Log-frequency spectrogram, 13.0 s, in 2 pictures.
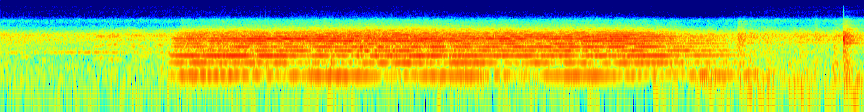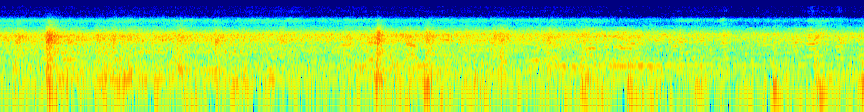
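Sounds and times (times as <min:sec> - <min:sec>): train coaches rumbling past: 0:00.0 - 0:12.9
train horn blast: 0:01.2 - 0:05.9.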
